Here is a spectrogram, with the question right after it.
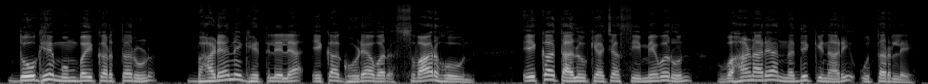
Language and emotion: Marathi, neutral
